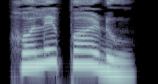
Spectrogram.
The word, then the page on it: ಹೊಲೆಪಾಟು: holepāṭu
